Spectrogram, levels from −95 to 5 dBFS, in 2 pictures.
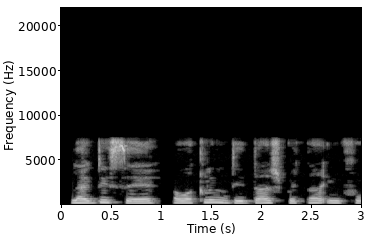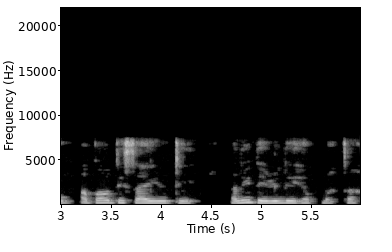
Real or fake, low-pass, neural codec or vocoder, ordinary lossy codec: real; 7.2 kHz; none; none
